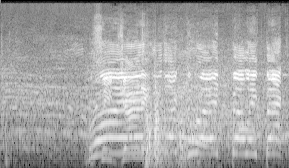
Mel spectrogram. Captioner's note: body thudding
